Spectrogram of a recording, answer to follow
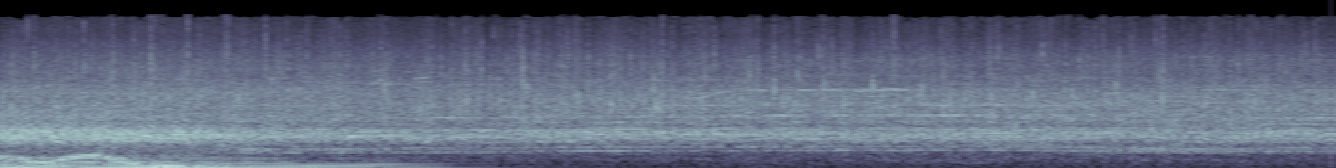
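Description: The live band's last bass-heavy notes ring out and stop about three seconds in, leaving a concert crowd applauding steadily.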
